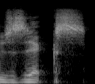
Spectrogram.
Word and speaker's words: Zyxx: Mujan Zulfagari is one of the creators and performers of a wonderful comedy podcast called Mission to Zix. And I know this is audio. Zix is spelled Z-Y-X-X. Mission to Z-Y-X-X.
